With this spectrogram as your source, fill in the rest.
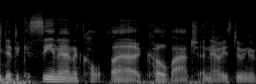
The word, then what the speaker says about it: Kovacs: Then he's doing just a Kovacs, which is actually pronounced Kovac.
